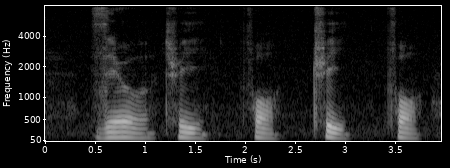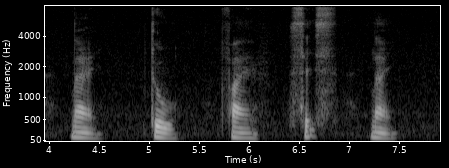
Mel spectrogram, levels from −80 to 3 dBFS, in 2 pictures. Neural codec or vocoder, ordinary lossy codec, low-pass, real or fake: none; none; none; real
